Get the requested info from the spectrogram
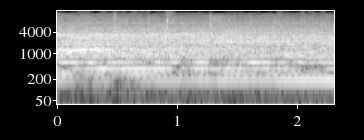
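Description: A concert crowd's noise over a sustained keyboard chord, the quiet opening of a song's intro.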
